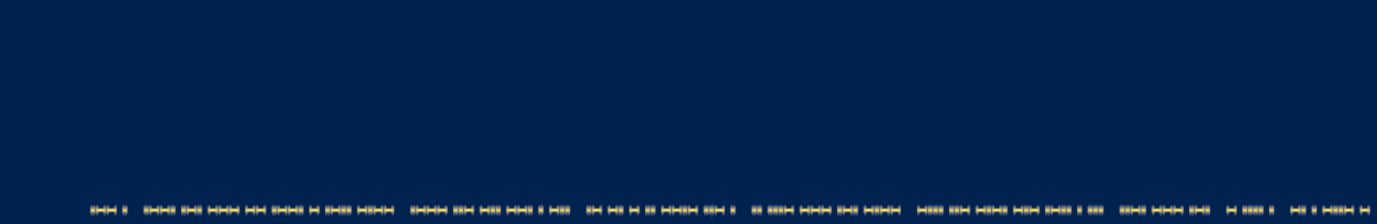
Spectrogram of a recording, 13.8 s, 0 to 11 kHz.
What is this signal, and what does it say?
Morse code, heard as a keyed tone, about 41 wpm, 700 Hz. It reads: WE PROMPTLY JUDGED ANTIQUE IVORY BUCKLES FOR THE NEXT
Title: Pangram Challenge v2 - 45wpm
